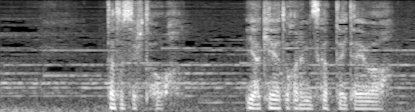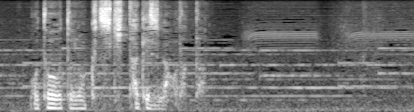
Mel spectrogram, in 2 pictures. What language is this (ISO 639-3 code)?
jpn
